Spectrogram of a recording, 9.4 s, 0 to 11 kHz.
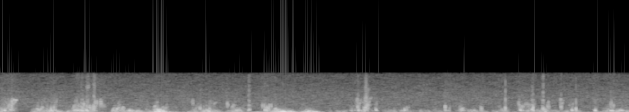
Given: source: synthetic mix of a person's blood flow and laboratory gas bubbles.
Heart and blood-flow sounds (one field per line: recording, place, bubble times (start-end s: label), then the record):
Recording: Doppler ultrasound of blood flow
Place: precordium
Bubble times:
0.00-0.27 s: bubbles
0.57-0.88 s: bubbles
1.12-1.59 s: bubbles
2.87-2.92 s: bubbles
2.97-3.25 s: bubbles
3.39-3.45 s: bubbles
3.71-3.78 s: bubbles
3.90-4.18 s: bubbles
5.24-5.69 s: bubbles
6.00-6.14 s: bubbles
6.63-6.76 s: bubbles
6.88-7.00 s: bubbles
7.20-7.26 s: bubbles
7.55-7.62 s: bubbles
7.75-8.04 s: bubbles
8.12-8.25 s: bubbles
8.38-8.47 s: bubbles
8.54-8.68 s: bubbles
8.88-8.98 s: bubbles
9.13-9.41 s: bubbles
From the record:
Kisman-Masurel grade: 232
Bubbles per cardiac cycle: several, 3 to 8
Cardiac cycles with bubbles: 50 to 99%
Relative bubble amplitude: moderate (0.250 to 0.450)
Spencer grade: 3 (all of the cardiac periods contain showers or single bubble signals, but not dominating or overriding the cardiac motion signals)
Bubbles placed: anywhere in the cardiac cycle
